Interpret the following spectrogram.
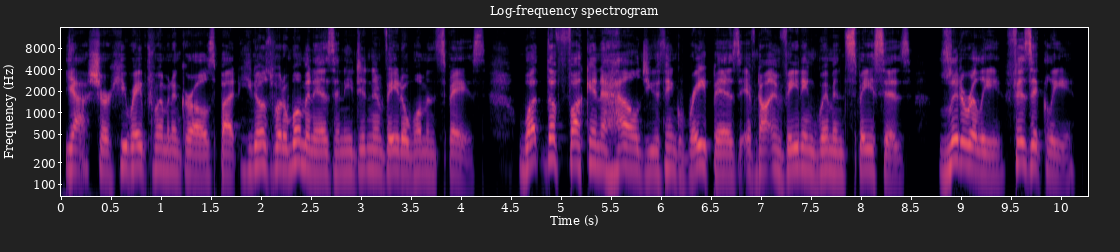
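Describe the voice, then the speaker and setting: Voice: medium pitch, brisk, dry recording, studio quality. A video essayist delivering scathing, sarcastic commentary in a blunt way, moving between scripted narration and asides.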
